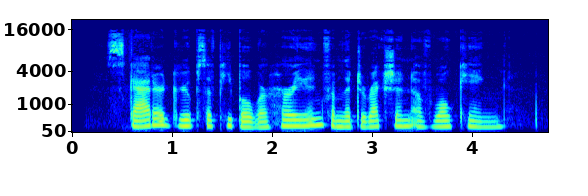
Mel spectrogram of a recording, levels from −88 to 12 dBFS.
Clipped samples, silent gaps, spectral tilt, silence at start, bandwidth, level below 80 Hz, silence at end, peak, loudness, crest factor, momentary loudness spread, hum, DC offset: under 0.1%; none; -5 dB/octave; 0.35 s; 16 kHz; -80 dBFS; 0.45 s; -14 dBFS; -34 LUFS; 20 dB; 9 LU; none; under 0.1%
